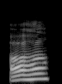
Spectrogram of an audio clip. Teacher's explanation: अह जब बोल रहे हैं तो कंठ, कंठ का प्रयोग हो रहा है, यानी सबसे भीतरी तंत्रिका का प्रयोग हो रहा है, तो ये अह का उच्चारण स्थान कंठ है।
